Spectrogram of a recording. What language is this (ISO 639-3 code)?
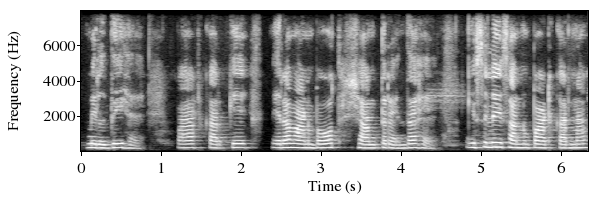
pan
